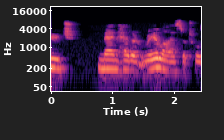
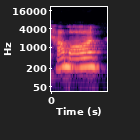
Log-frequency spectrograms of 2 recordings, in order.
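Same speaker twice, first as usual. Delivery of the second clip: hearty coaxing; 7 dB louder than usual. A narrator's reading. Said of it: "cried God".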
